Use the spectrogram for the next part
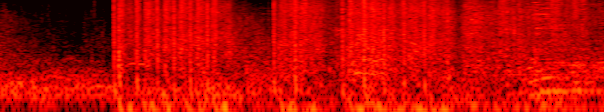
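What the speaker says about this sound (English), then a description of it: "I'm gonna try out these pistols though, just to see what this mod is like. It's a fireworks mod." Rapid pistol shots from a fireworks-modded weapon in the Outriders video game, sounding as dense, continuous bursts of gunfire with crackling pops, loud and close throughout.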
